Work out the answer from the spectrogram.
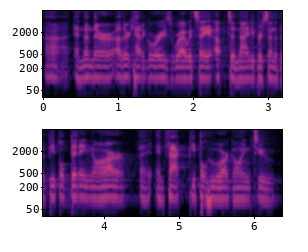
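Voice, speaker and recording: Man auctioneer, lively storyteller. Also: on the low side, fast talker. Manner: lively storyteller who acts out bidders. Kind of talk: panel discussion. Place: symposium stage before an audience.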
